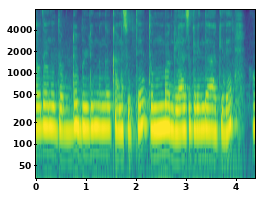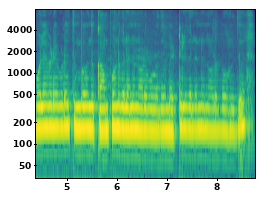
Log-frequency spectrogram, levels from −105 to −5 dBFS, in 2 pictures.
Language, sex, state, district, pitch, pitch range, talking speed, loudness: Kannada, male, Karnataka, Bellary, 165 Hz, 160-170 Hz, 130 wpm, -13 LUFS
